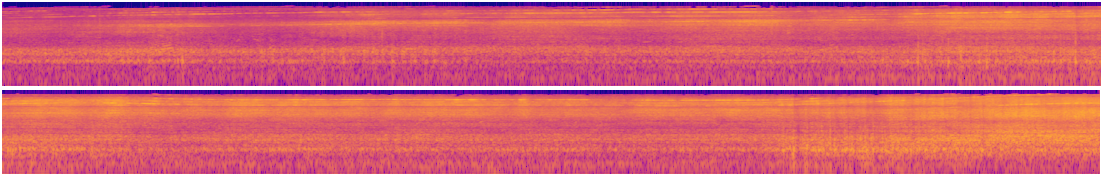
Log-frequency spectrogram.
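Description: Model jet's kerosene gas turbine running on the ground with a steady high whine. About halfway through the whine rises and falls back in pitch, and near the end the turbine spools up, rising in pitch and getting louder.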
